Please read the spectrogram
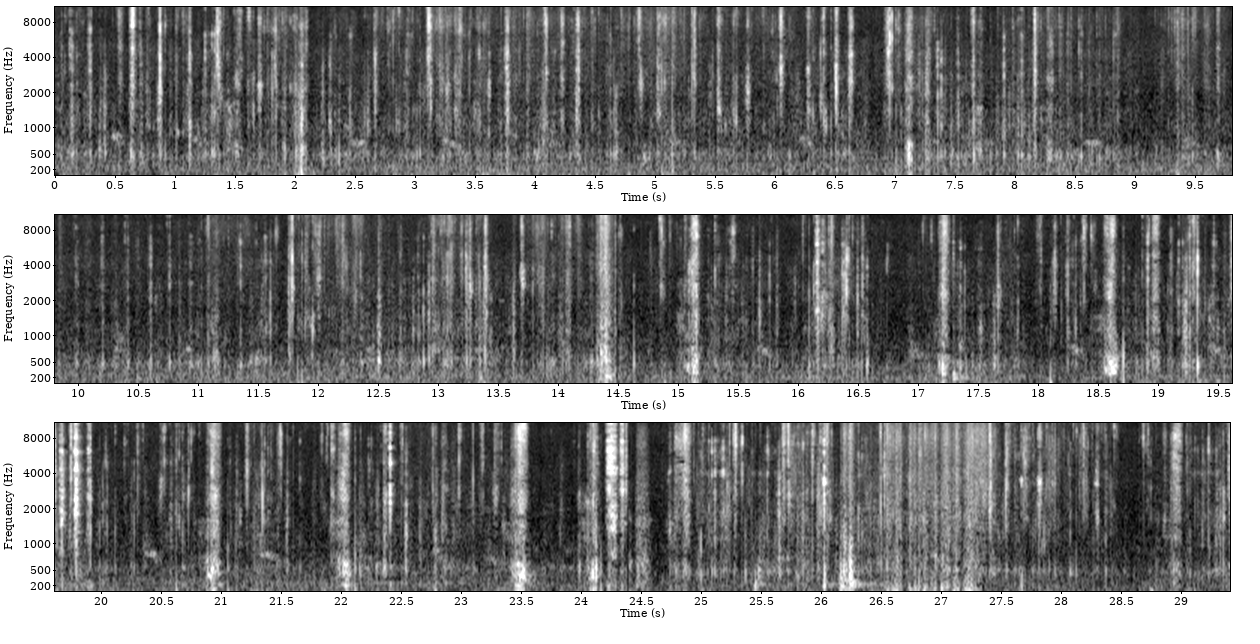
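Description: Close-miked ASMR eating: a person biting and chewing food, with many irregular crunches and wet clicks.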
